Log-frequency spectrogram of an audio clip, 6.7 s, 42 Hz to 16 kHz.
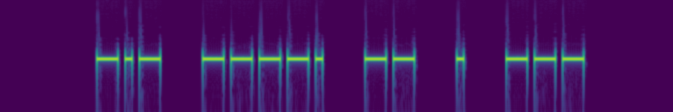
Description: Morse code, heard as a keyed tone, about 17 wpm, spaced as for 12 wpm, 700 Hz. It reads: K9MEO
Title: USA Call Signs - 5 Characters - 2x Character Spacing - 17wpm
